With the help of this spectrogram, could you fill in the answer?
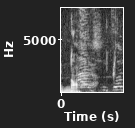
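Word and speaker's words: knee: শব্দের শুরুতে কে এন থাকলে তার উচ্চারণ হবে ন, তার দন্ত্য ন হবে। এক্ষেত্রে কে এর অর্থাৎ উচ্চারণ হবে না, মানে অনুচ্চারিত থাকবে।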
